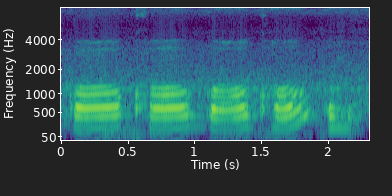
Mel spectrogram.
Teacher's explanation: জিহামূল গোড়ার দিকটা কণ্ঠের দিকে তালুর কোমল অংশকে স্পর্শ করে। তাহলে কণ্ঠের দিকে তালুর কোমল অংশকে স্পর্শ করে বলেই একে কণ্ঠ ব্যঞ্জন বলে।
